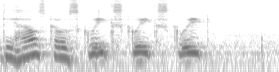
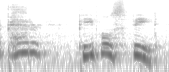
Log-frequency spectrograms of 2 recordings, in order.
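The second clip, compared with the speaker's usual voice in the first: ordinary delivery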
